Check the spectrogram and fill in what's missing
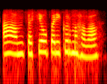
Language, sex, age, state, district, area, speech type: Sanskrit, female, 18-30, Karnataka, Bangalore Rural, urban, conversation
